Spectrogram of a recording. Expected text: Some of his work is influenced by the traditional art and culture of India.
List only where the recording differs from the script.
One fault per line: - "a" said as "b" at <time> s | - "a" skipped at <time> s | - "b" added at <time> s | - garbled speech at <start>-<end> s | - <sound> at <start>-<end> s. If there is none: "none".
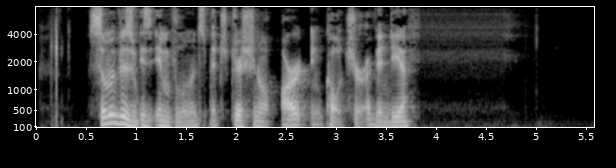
- "work" skipped at 1.0 s
- "by" skipped at 1.7 s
